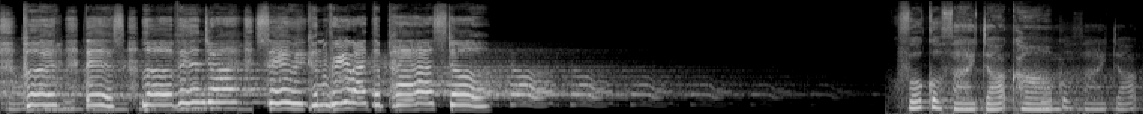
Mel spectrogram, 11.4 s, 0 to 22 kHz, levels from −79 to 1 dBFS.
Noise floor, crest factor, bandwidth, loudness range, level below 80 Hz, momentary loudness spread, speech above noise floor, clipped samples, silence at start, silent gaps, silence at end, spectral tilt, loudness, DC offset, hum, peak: -68 dBFS; 18 dB; over 20 kHz; 15 LU; -60 dBFS; 18 LU; 49 dB; under 0.1%; 0 s; none; 0.05 s; -2.5 dB/octave; -17 LUFS; under 0.1%; none; -2 dBFS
